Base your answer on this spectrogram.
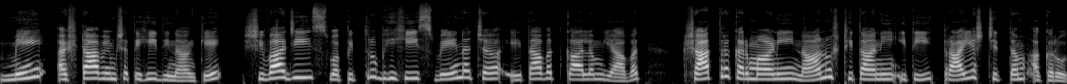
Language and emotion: Sanskrit, neutral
